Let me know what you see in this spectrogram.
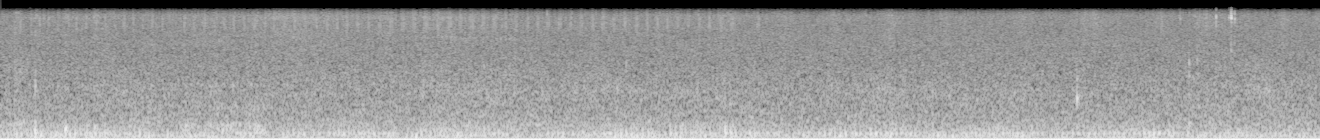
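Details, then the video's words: Ostikka, a large black domestic cat lying contentedly on a rug while being scratched, purring steadily with a low continuous rumble; soft faint rustling and a few light clicks. "Ostikka kehrää ja vastaanottaa rapsutuksia"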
